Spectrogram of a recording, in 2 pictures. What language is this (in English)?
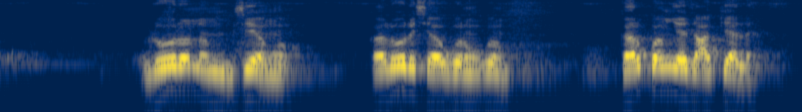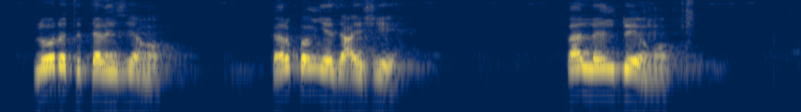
Dagbani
